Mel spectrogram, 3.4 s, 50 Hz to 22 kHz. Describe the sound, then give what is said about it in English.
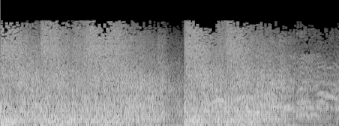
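Dynamite explodes amid gunfire during a fight aboard a ship stuck fast on a reef. A dense, loud roar of blasts and shots runs throughout, with a short dip near the middle before it surges again. “I've got dynamite here. Any use? Good thinking. 100. Fire!”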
